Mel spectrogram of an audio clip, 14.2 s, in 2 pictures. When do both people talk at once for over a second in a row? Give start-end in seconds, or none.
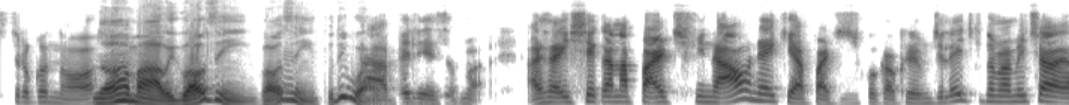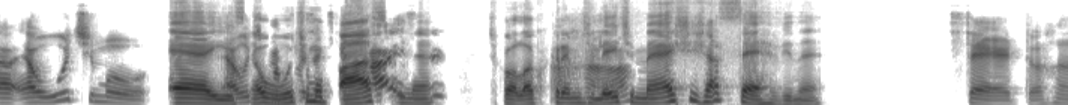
8.6-10.1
